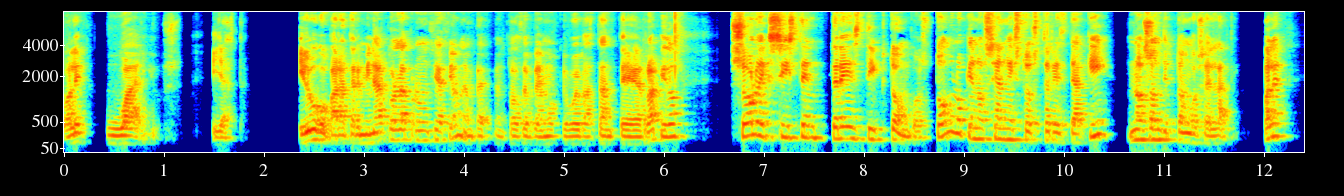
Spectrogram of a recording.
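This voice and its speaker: A man, teaching an online Latin lesson in a lively, conversational way, full of fillers and checking questions. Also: medium pitch, reverberant. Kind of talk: online lesson explaining over slides.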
